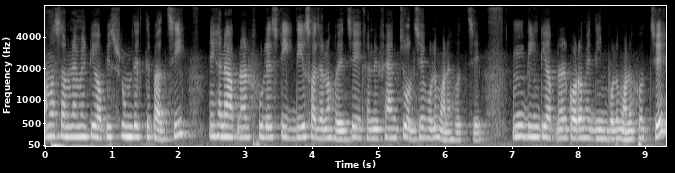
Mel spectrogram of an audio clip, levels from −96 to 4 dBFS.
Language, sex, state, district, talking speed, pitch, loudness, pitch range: Bengali, female, Jharkhand, Sahebganj, 185 wpm, 210 Hz, -16 LUFS, 195-225 Hz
